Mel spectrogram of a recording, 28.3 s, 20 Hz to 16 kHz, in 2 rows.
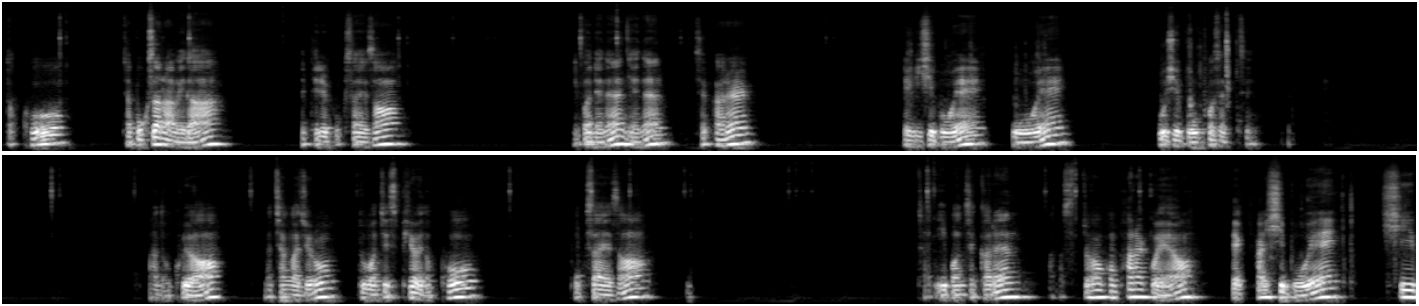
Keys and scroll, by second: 9.1 2, 9.5 5, 9.7 Tab, 10.1 5, 10.5 Tab, 11.7 9, 12.3 Return, 26.3-28.2 typing.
